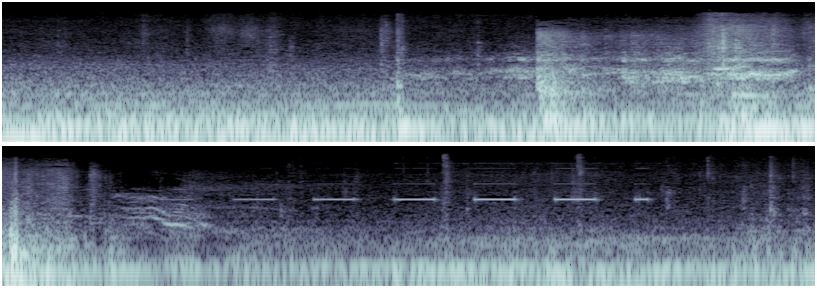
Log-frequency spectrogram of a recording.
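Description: Car cabin noise from a moving car: a steady low engine and road rumble, louder around three to four seconds in. It drops quieter about five seconds in, and a run of short, evenly spaced high beeps follows, about three a second.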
